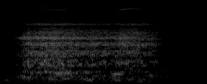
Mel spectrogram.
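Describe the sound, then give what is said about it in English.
A deep breath taken during a guided breathing exercise: one long, soft, airy rush lasting about a second and a half, faint and heard alone. “I want you all to take a deep breath in.”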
